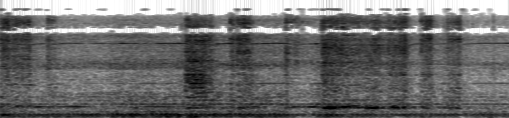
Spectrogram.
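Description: Steady motor hum with intermittent grinding rasping bursts as a power float files a horse's teeth.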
